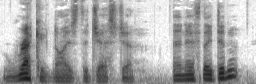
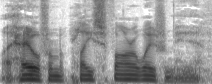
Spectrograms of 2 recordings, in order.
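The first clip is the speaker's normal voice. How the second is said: normal talking voice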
